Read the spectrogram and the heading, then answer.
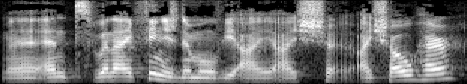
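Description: A young man from Poland with a Polish accent, a documentary filmmaker answering interview questions in halting English, often pausing to search for words. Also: mid-range voice, lively intonation.

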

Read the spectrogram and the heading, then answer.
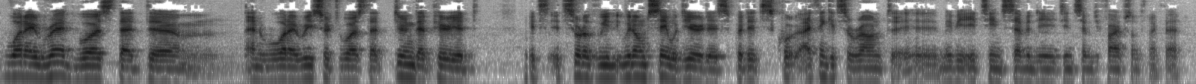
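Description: A man from Iceland with an Icelandic accent, a film director giving festival interview answers in a halting way, searching for words and often restarting. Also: lowish voice, level tone, vocal fry, fairly bright tone, slight background noise.

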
